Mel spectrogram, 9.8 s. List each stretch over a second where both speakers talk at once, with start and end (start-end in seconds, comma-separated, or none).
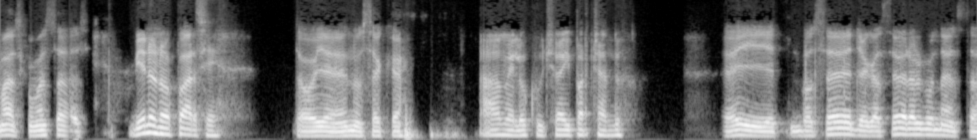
none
